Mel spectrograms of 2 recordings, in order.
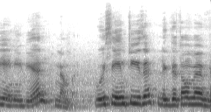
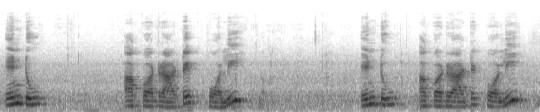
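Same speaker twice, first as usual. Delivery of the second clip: drawn-out, lower-pitched words in separate chunks; slow dictation; 4 semitones lower, much slower than usual. Real, not acted. Teacher finishing a note for students to copy, slow dictation. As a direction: dictate very slowly, repeating for the writers.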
